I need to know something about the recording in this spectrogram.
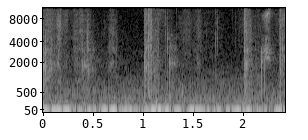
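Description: A deck of tarot cards being shuffled by hand: soft rustling and slapping of cards, with a sharper snap about a second in.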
